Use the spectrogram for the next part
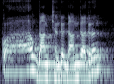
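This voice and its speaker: A pastor with a Gyeongsang Korean accent preaching a sermon in a church, telling stories and asking the congregation questions. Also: male voice, a little high, a little slow, a little mellow. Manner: storytelling with quoted voices, asks the congregation questions. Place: church sanctuary. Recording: echoey church room.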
